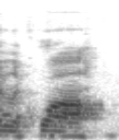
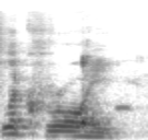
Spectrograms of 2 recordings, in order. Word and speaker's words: La Croix: Thank you for pronouncing it correctly, darling. – It's from Wisconsin. It's La Croix. – It's La Croix, darling. – Pamplemousse La Croix from Wisconsin. – La Croix, like your dress.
